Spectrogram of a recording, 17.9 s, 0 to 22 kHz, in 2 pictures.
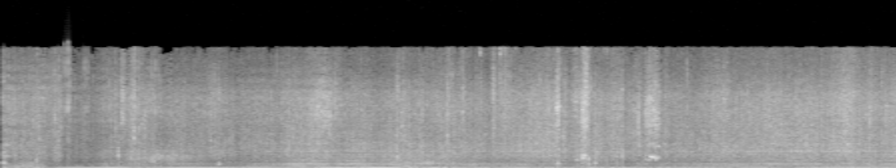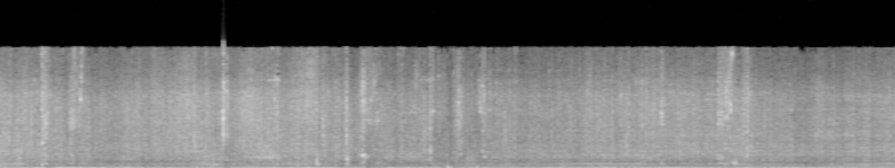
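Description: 1984 VW Jetta's four-cylinder engine, heard from inside the cabin, driven hard: the pitch climbs over the first few seconds as it accelerates, then rises and falls with the throttle.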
